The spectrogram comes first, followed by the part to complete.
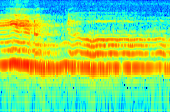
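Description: Woman singing solo, unaccompanied, holding long notes that waver slightly, with a dip in pitch about half a second in.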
